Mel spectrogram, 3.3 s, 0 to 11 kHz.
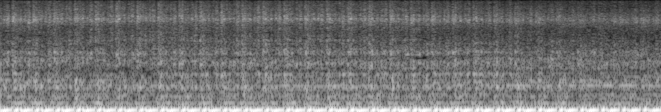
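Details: Mercedes-Benz CLK W208 with M111 engine at idle: steady idle with a rhythmic low chuff, a bit over two beats per second and slightly uneven; engine misfire, cause being traced.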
